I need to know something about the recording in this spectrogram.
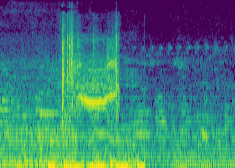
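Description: People chatting outdoors, and about a third of the way in a smartphone camera shutter sound plays once, briefly and louder than the voices.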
